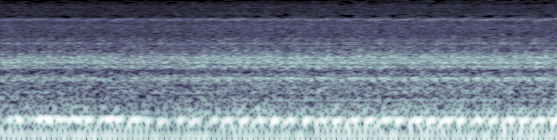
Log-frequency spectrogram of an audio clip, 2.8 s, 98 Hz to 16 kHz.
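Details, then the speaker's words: BMW 330d E46 diesel, 400,000 km, idling during coolant refill and bleeding: steady, even low diesel clatter with a regular pulse, no knocks or misses; idle very stable, as a well-maintained engine should be. "C'est bien stable, tant que c'est bien entretenu."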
